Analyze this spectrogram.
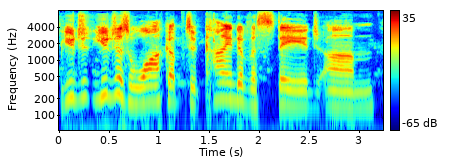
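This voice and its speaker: A man running a tabletop game as game master, talking in a relaxed way with many fillers. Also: a little high, measured pace. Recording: lo-fi muffled recording.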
